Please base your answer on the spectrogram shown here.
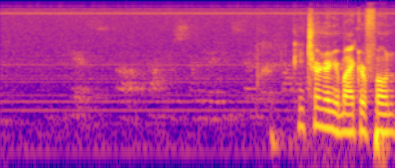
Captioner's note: speaks faintly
